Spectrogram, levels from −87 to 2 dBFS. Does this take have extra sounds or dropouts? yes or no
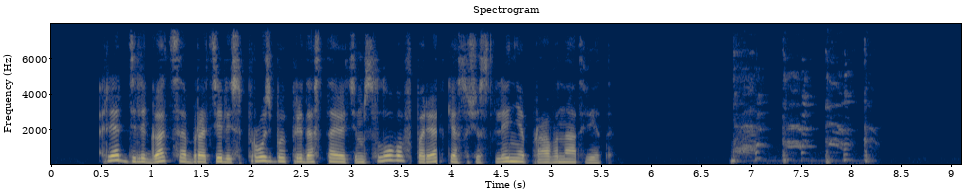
yes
